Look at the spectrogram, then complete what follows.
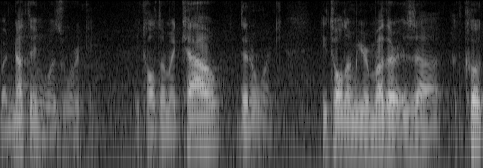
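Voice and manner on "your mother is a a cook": ordinary delivery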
